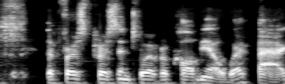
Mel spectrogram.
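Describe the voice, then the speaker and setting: A man with a fairly low pitch talks at a very fast pace, sounding somewhat breathy. The sound is dry and close, with no echo. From Mexico (Michoacan), raised in Los Angeles from age 9. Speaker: dancer and dance teacher. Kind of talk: casual interview conversation.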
